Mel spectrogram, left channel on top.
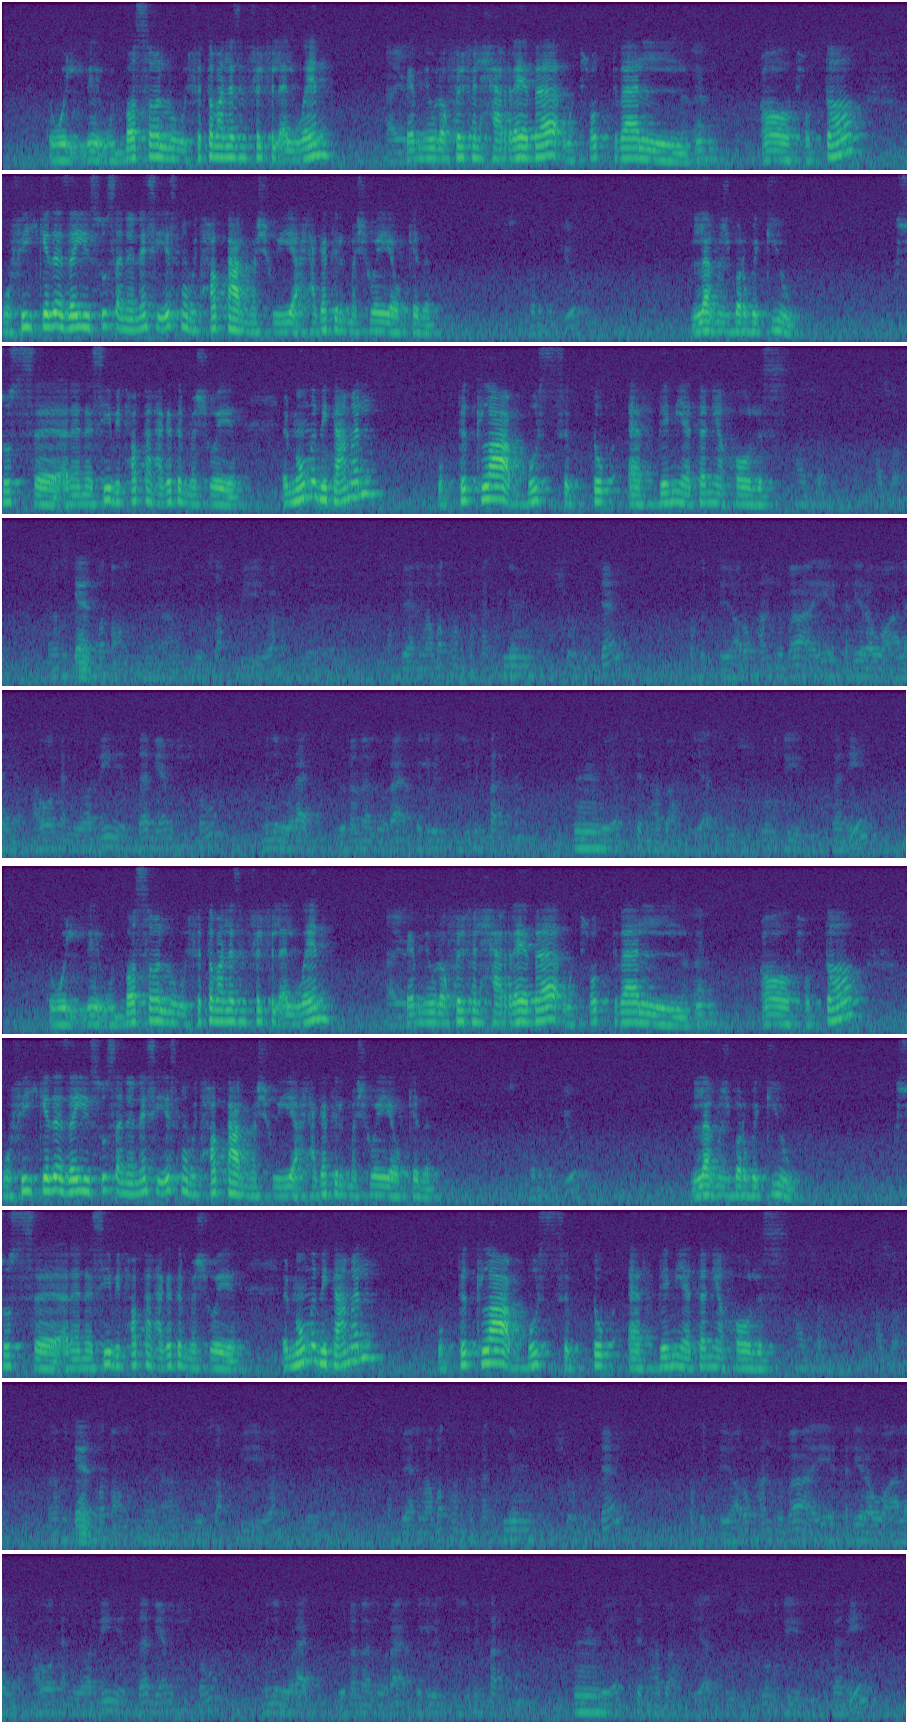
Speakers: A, on the left; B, on the right.
A: وال... والبصل والفلفل طبعا لازم فلفل الوان
B: ايوه
A: فاهمني
B: فلفل
A: ولو
B: الوان
A: فلفل
B: ده اهم
A: حراق
B: حاجه
A: بقى وتحط بقى الدنيا
B: يا سلام
A: اه وتحطها وفي كده زي صوص انا ناسي اسمه بيتحط على المشوية على الحاجات المشوية وكده
B: صوص الباربيكيو
A: لا مش باربيكيو صوص
B: امال
A: آه، انا ناسيه بيتحط على الحاجات المشوية المهم
B: اه
A: بيتعمل وبتطلع بص بتبقى في دنيا تانية خالص
B: حصل حصل انا كنت
A: يعني
B: اروح مطعم آه، عند صاحبي واحد آه، صاحبي يعني مع مطعم كان فاتح جنب
A: مم.
B: الشغل بتاعي فكنت اروح عنده بقى ايه خليه يروق عليا فهو كان يوريني ازاي بيعمل شيش طاووق من الوراك بيقول انا الوراك بجيب ال- بيجيب الفرخه
A: مم.
B: ويقسمها بقى يقسم الصدور دي للبانيه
